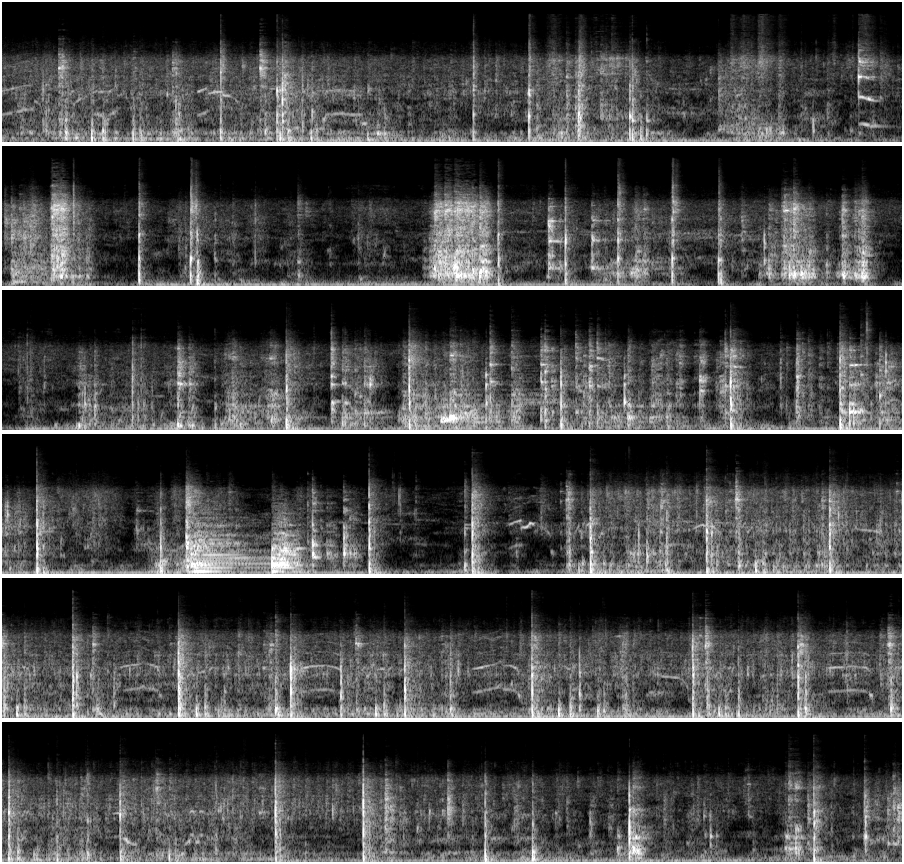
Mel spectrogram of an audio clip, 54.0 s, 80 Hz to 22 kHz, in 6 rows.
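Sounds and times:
water splashing: 0.0 - 54.0
dishes clinking in metal basin: 4.6 - 10.0, 13.2 - 27.7, 28.3 - 30.8, 48.6 - 54.0.

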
